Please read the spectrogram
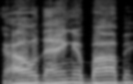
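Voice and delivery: put-on Southern accent. Asked on the spot to try one, speaker does a Hank Hill impression. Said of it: "Can you do a Hank Hill impression?".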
